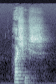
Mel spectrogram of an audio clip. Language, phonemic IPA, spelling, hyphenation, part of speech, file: Dutch, /ˈɦɑ.ʃiʃ/, hasjiesj, ha‧sjiesj, noun, Nl-hasjiesj.ogg
- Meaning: hashish, hash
